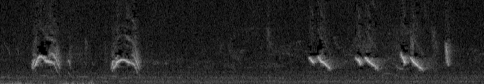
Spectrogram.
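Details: Song thrush singing in New Zealand, where it is introduced. Two matching whistled phrases come a second apart, then after a pause a rapid series of three or four repeated slurred notes, with faint low rumble at first.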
